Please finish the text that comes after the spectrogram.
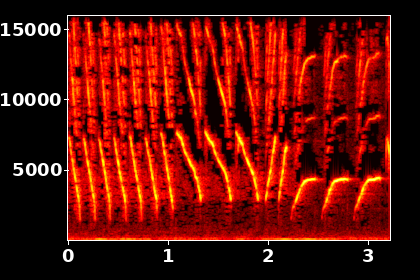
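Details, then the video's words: Canary song meant to prompt lazy canaries to sing: a run of quick downslurred whistles slows into longer looping sweeps and drawn-out rising whistles, clear over a low background hum. "PANCINGAN KENARI AMPUH! Kenari malas langsung nyaut"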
